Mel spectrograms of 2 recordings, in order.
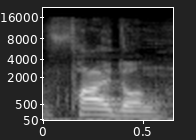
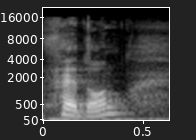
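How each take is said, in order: First: The first vowel is pronounced like 'ay'. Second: The first vowel is pronounced like 'e'. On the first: The speaker calls it wrong. "böyle telaffuz edilse de" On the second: The speaker calls it right. "Fedon diye de telaffuz edebiliriz"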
